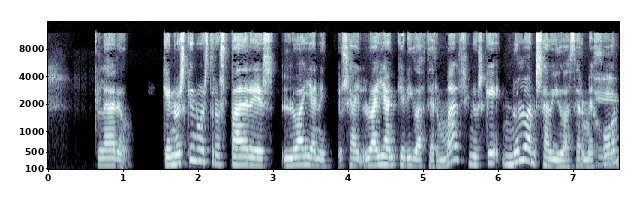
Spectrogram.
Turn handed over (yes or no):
no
